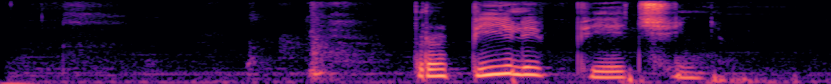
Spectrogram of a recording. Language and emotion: Russian, neutral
